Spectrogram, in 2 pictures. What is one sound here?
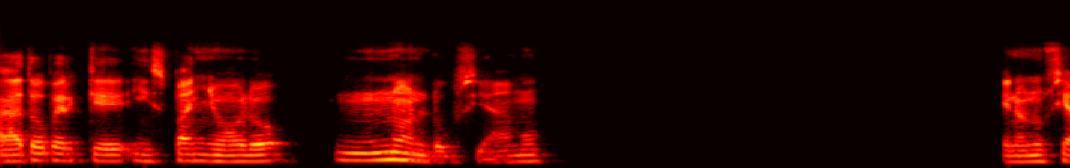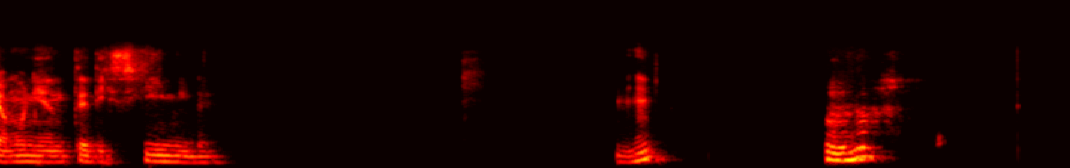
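A man speaks calmly, heard through an online call, in short phrases with pauses.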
